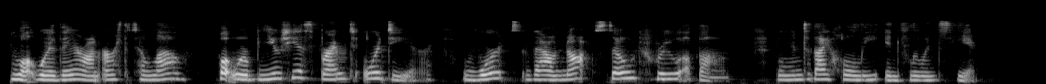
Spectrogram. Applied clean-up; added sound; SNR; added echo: neural mask model DeepFilterNet 3.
